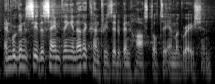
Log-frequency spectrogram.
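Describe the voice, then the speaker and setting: A man moderating a panel in a large hall, with a very deep, gravelly voice. He speaks with emphasis but stumbles into repeated words. A long reverb trails his speech. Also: lively intonation, rapid-fire, darkish tone. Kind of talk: panel discussion.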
